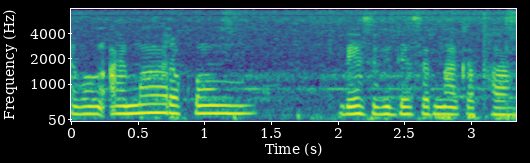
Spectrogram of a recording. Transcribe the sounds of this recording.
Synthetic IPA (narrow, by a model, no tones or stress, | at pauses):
ɛbɔŋajmaɾɔkʰɔm | b̪esbid̪esəɾnakat̪ʰa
